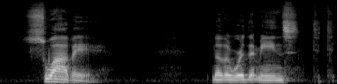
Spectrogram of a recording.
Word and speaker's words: suave: right or the word Suave Suave Suave the first syllable has the U and the a pronounced together Suave another word that means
